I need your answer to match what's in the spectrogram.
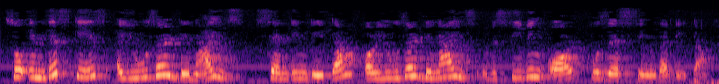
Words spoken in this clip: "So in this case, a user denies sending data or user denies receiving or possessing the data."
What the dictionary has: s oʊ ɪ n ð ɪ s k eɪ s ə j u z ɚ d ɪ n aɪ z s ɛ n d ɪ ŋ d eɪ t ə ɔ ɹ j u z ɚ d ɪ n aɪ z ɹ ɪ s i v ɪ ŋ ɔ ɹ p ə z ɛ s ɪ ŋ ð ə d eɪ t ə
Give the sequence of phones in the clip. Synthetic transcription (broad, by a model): s oʊ ɪ n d ɪ s k eɪ s ə j u z ɚ d ɪ n aɪ z s ɛ n d ɪ ŋ d eɪ t ə ɔ ɹ j u z ɚ d ɪ n aɪ z ɹ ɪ s i v ɪ ŋ ɔ ɹ p ə z ɛ s ɪ ŋ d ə d eɪ t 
